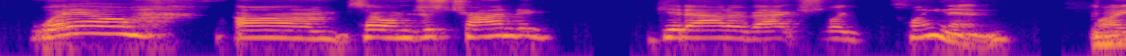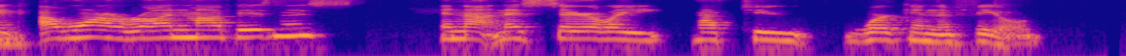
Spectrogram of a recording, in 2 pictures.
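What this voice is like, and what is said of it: Mississippi Southern accent. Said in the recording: “Caledonia, Mississippi. And you will, if you don't believe that's where she's from, just wait about 19 seconds into her talking. You'll hear the accent. It is lovely. She wins accent of the month”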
